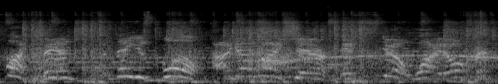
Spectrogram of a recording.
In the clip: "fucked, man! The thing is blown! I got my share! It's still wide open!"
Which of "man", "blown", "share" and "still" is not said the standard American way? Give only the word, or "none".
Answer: blown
